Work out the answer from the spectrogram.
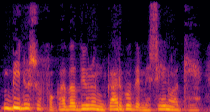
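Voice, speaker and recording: An actress playing an anxious, dutiful young lady in a radio drama, with a breathy, husky voice. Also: fairly high pitch, expressive, quick pace, narrow, tinny audio.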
